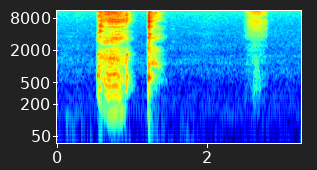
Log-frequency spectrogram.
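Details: Barking cough from a woman: two loud, harsh, voiced coughs with a barking quality, followed by a quieter breath in.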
